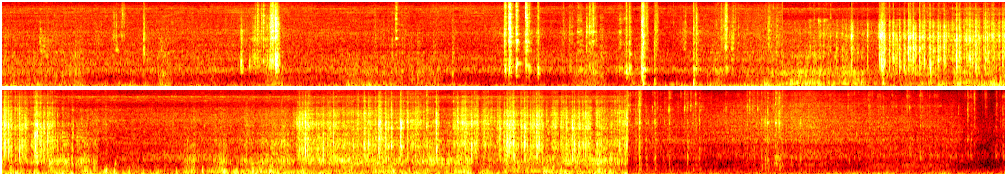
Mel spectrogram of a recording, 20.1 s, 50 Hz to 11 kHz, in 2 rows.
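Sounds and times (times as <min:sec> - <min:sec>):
rustling hiss: 0:00.0 - 0:20.0
steady low rumble: 0:00.0 - 0:20.0
objects being handled: 0:02.3 - 0:02.9.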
